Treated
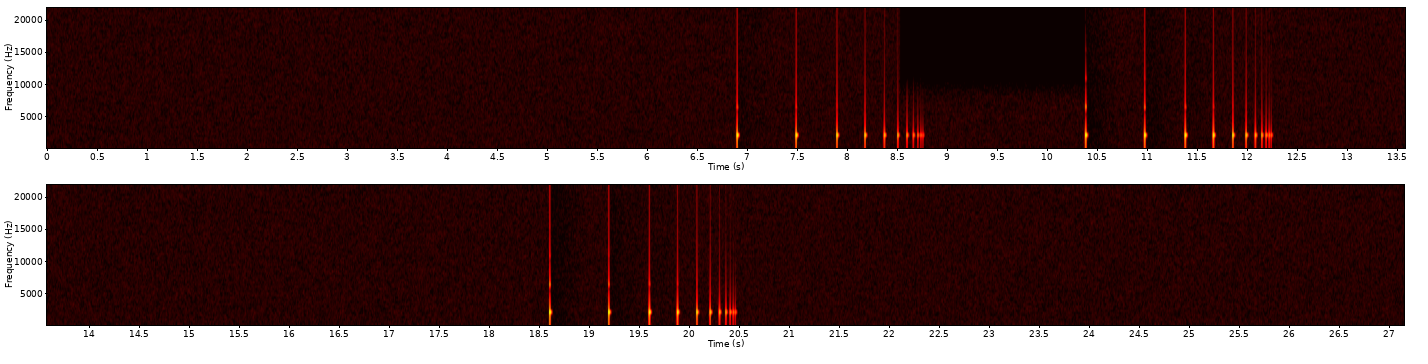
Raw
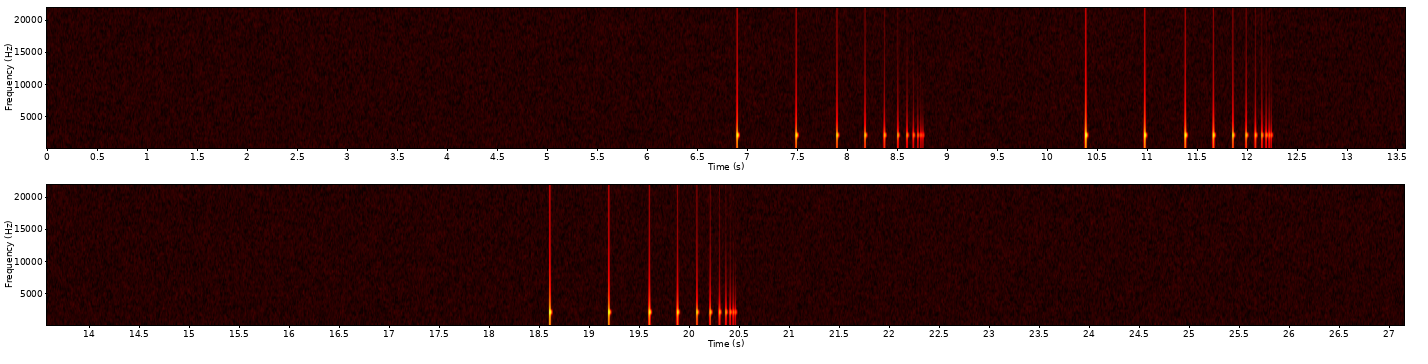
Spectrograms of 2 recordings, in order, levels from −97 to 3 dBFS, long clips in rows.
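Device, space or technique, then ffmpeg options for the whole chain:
soft clipper into limiter: -filter_complex "[0:a]asettb=1/sr,asplit=3[s0][s1][s2];[s0]atrim=end=8.534[s3];[s1]atrim=start=8.53:end=10.39,asetpts=PTS-STARTPTS,afade=t=in:d=0.004:c=qsin,afade=t=out:st=1.856:d=0.004:c=qsin,lowpass=f=9300:w=0.5412,lowpass=f=9300:w=1.3066[s4];[s2]atrim=start=10.386[s5];[s3][s4]acrossfade=d=0.004:c1=hsin:c2=qsin[s6];[s6][s5]acrossfade=d=0.004:c1=qsin:c2=hsin,asoftclip=type=tanh:threshold=0.355,alimiter=limit=0.211:level=0:latency=1:release=355"

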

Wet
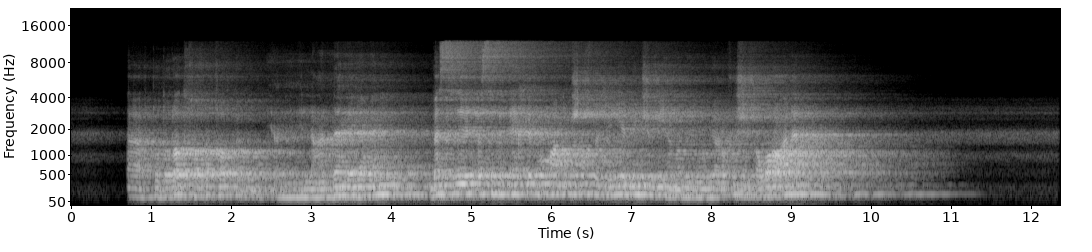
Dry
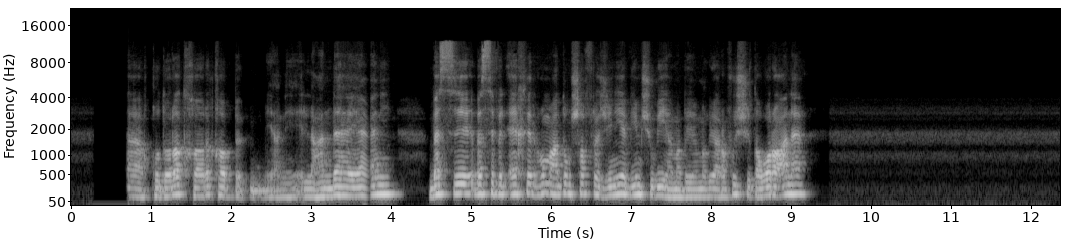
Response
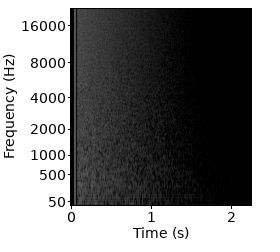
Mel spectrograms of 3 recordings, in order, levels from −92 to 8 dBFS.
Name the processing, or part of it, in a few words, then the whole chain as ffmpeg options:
PA in a hall: -filter_complex "[0:a]highpass=110,equalizer=f=2100:t=o:w=2.7:g=6.5,aecho=1:1:135:0.398[s0];[1:a]atrim=start_sample=2205[s1];[s0][s1]afir=irnorm=-1:irlink=0"

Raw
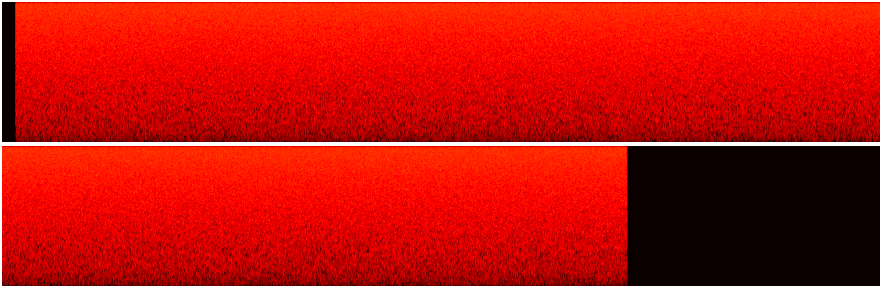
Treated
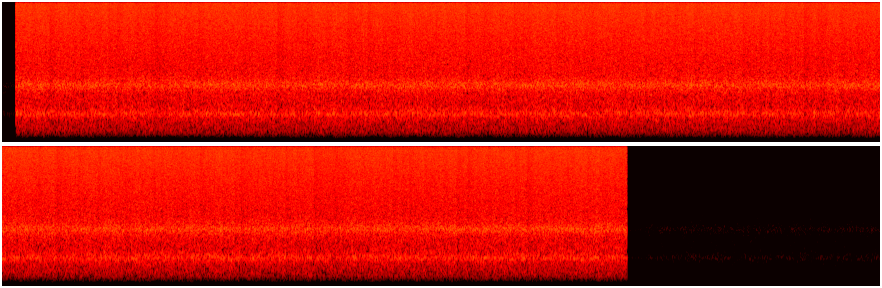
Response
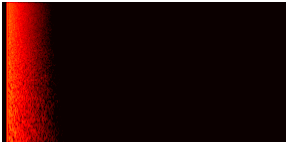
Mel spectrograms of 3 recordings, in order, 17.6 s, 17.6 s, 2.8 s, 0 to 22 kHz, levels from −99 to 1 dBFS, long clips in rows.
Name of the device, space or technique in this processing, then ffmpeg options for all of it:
laptop speaker: -af "highpass=f=290:w=0.5412,highpass=f=290:w=1.3066,equalizer=f=810:t=o:w=0.39:g=12,equalizer=f=1900:t=o:w=0.45:g=11,alimiter=level_in=2.37:limit=0.0631:level=0:latency=1:release=412,volume=0.422,volume=2.11"

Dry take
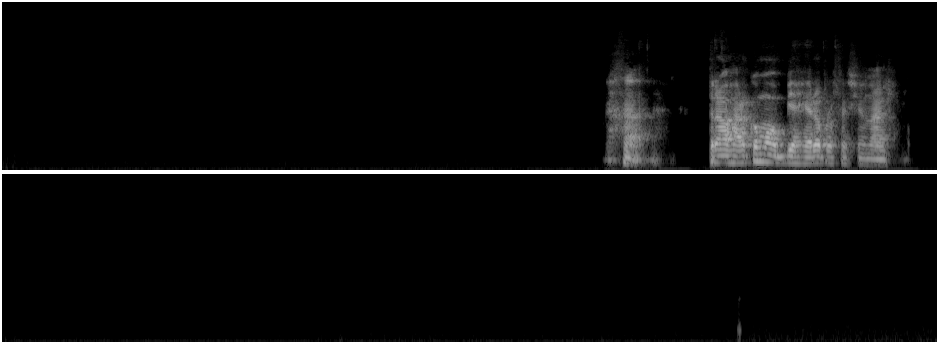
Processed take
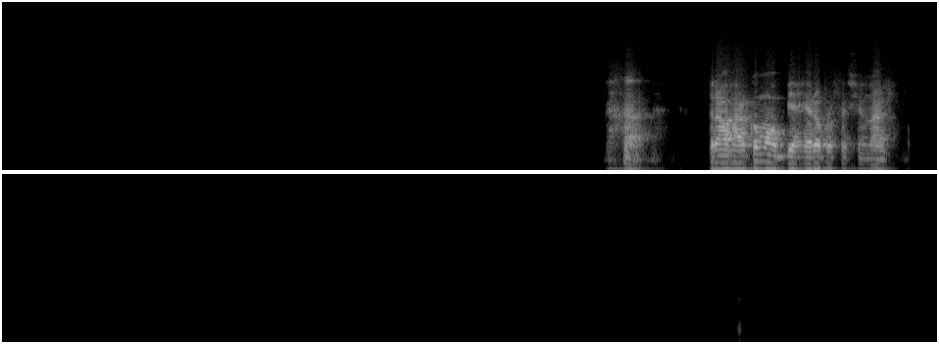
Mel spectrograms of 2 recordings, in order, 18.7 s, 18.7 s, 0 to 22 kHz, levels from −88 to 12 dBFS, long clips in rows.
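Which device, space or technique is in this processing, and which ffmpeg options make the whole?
crystal radio: -af "highpass=300,lowpass=2600,aeval=exprs='if(lt(val(0),0),0.708*val(0),val(0))':c=same,volume=0.841"

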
